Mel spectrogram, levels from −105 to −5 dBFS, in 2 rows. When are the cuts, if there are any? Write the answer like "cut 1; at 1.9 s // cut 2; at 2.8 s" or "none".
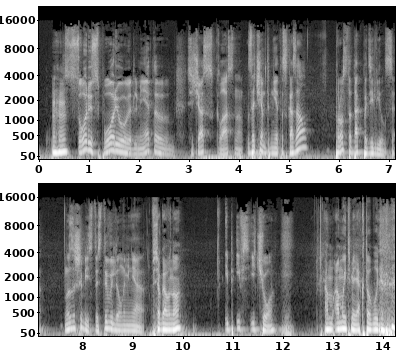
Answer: cut 1; at 4.1 s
